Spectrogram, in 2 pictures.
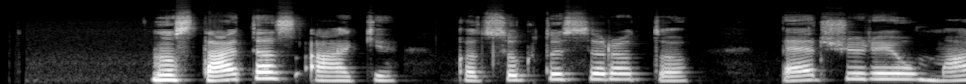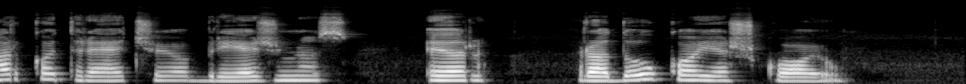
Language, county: Lithuanian, Šiauliai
